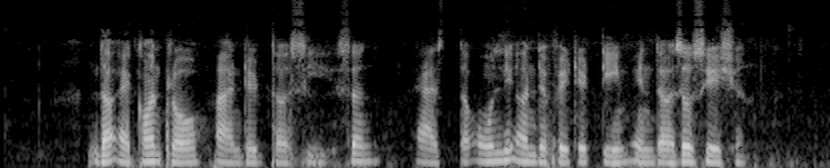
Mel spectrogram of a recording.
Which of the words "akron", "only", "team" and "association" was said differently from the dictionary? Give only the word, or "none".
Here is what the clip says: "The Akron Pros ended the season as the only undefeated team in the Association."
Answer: akron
